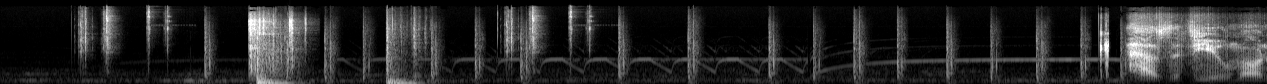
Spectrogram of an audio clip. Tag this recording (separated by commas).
Speech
